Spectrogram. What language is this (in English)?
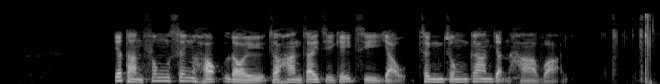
Cantonese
